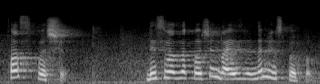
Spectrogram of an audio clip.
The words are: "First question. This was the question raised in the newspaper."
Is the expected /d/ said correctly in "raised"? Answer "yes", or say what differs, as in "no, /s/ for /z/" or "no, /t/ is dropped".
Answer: no, /d/ is dropped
